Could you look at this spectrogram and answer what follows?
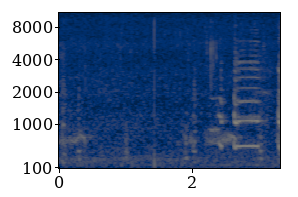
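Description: Hens cluck near a chicken coop in the morning as they wait to be fed, a few soft calls early on building to louder, clearer clucking toward the end over faint outdoor background.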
